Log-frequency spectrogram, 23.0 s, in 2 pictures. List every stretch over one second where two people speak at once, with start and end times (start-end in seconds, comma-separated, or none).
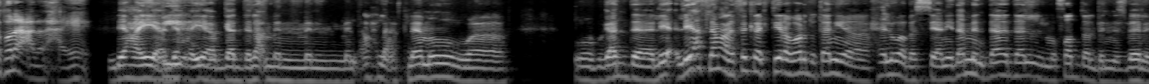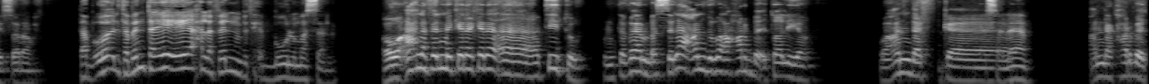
none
